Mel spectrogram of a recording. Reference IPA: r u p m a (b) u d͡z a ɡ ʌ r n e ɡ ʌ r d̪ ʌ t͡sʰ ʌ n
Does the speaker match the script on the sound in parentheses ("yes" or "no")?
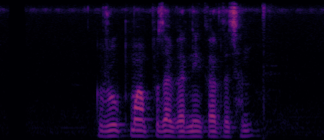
no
